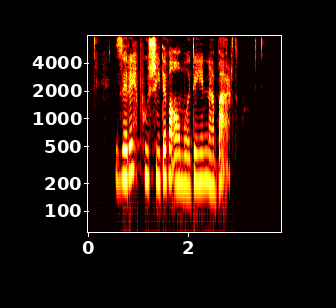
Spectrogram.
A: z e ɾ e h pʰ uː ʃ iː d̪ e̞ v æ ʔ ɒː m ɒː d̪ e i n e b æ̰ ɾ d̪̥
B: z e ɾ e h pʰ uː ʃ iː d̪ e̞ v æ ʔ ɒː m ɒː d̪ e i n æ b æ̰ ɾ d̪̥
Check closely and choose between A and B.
B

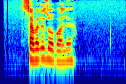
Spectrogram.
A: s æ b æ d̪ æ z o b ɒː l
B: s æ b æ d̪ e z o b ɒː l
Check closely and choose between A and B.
B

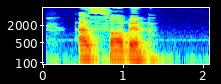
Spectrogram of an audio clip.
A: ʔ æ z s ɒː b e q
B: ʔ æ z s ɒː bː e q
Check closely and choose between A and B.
A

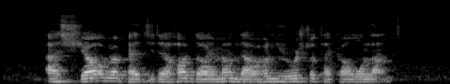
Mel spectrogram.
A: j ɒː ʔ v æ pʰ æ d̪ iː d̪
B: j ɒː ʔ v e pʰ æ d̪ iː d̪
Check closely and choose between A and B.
A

